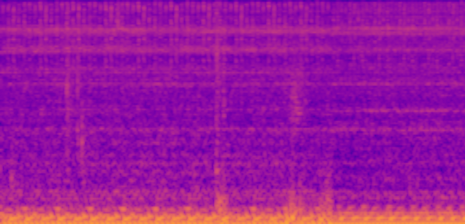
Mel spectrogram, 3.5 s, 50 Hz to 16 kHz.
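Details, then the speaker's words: Nissan S13 with RB25 turbo engine (400hp build), first start after about five months: deep, loping idle with fairly steady beat, no whistle or rattle; turbo quiet; healthy. "that sucked idols like a [ __ ] dream okay so I thought it'd take a second to fire up sensors like the first time at like five months we got it running now fired right up"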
